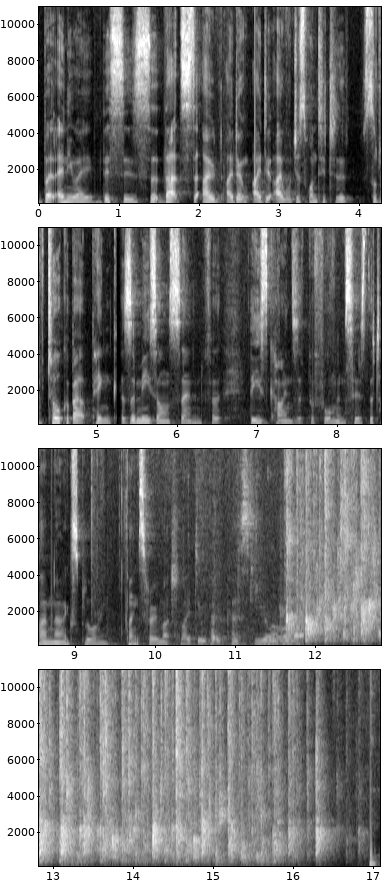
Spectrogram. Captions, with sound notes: But anyway, I just wanted to sort of talk about pink as a mise-en-scene for these kinds of performances that I'm now exploring. Thanks very much. And I do hope, Kirsty, you are all right. (audience claps)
